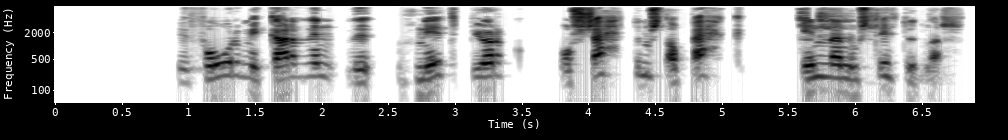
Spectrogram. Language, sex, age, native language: Icelandic, male, 30-39, Icelandic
